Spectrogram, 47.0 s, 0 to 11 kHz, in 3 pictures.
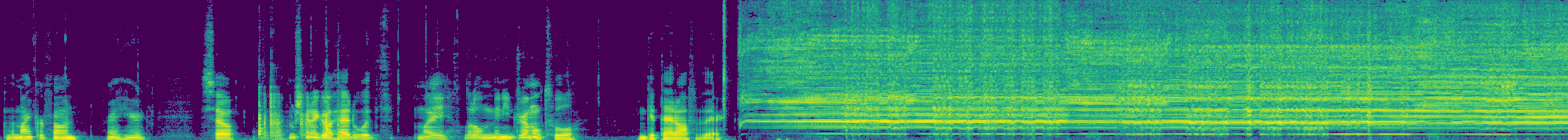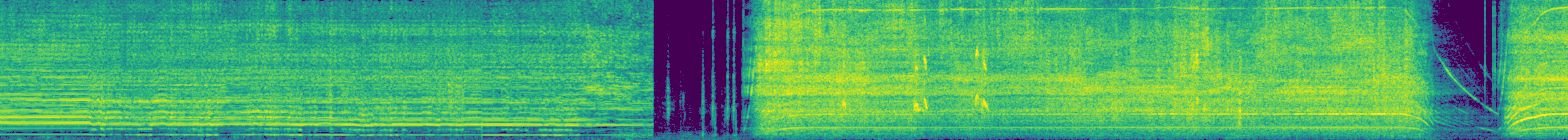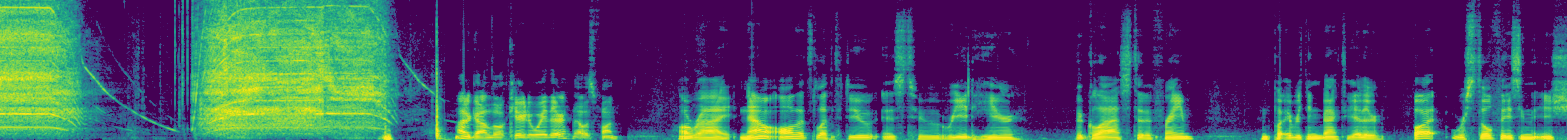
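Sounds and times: rotary tool grinding glass: 0:07.4 - 0:22.2, 0:23.1 - 0:35.8
electric blower whooshing: 0:23.1 - 0:36.0.

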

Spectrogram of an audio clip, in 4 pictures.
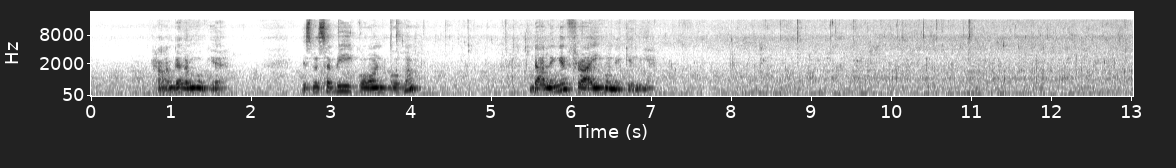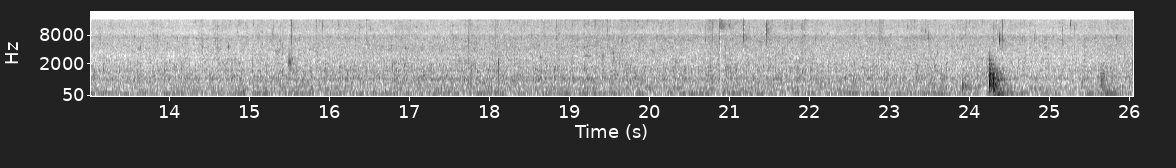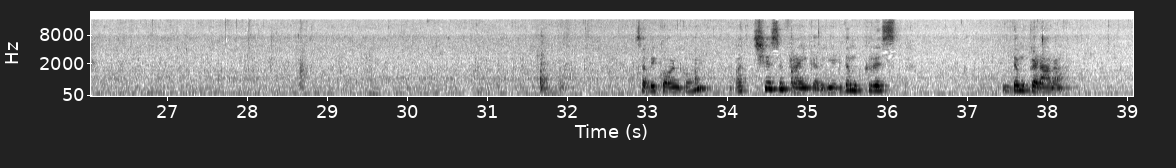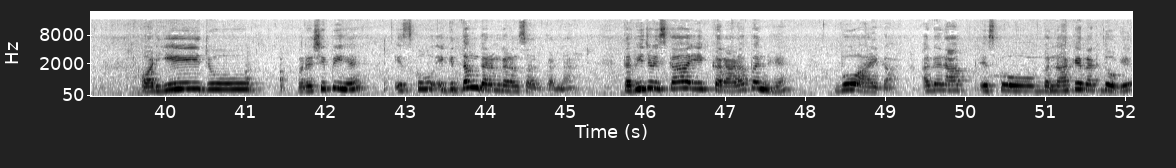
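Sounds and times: food sizzling in hot oil: 0:02.8 - 0:52.0.

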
